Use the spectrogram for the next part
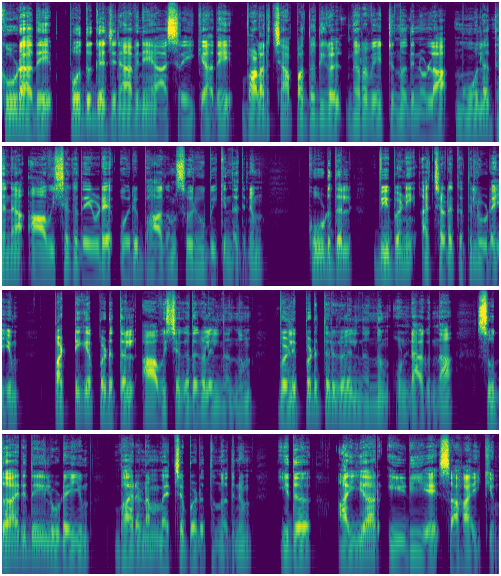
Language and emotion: Malayalam, neutral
